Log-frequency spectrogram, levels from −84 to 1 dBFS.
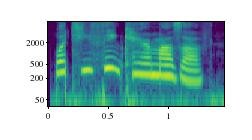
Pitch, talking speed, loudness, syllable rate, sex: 265 Hz, 205 wpm, -15 LUFS, 6.4 syllables/s, female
